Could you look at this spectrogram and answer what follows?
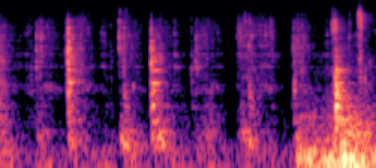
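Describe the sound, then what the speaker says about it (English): Spices and orange zest are stirred together in a bowl with a spoon, making soft, rhythmic scraping strokes that repeat roughly every half second, close and fairly quiet. "I'm just stirring that together here in the bowl"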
